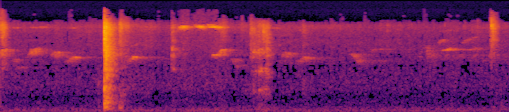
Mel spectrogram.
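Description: Short high chirps of small birds at intervals, with a few sharp clicks close by, the loudest just over a second in and another about three seconds in.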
